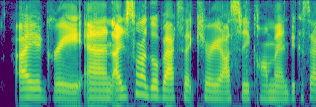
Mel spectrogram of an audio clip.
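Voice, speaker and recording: In a very clean recording with a silent background, a woman with a fairly low pitch speaks at a very fast pace with fairly even intonation. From Saskatchewan, Canada. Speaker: podcast host, marketing business owner. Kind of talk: casual chat.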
